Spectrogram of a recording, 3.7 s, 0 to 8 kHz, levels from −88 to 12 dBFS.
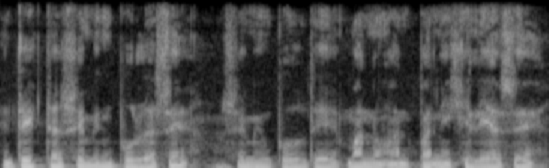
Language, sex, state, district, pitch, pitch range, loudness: Nagamese, male, Nagaland, Dimapur, 125 Hz, 120-135 Hz, -18 LUFS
